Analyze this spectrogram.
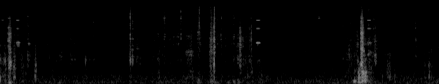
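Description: Small clicks and taps of a circuit board and parts being handled on a bench, with one louder knock about three and a half seconds in.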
